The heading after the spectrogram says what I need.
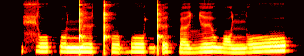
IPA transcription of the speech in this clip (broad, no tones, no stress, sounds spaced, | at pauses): ç o k͡p ʊ ŋ͡ǃ ɪ ǃʰ ʊ ɓ o ǃʼ e k͡p ɛ ʎ e w ɔ ɲ o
